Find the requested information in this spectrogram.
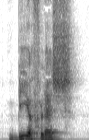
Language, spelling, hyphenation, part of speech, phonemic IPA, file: Dutch, bierfles, bier‧fles, noun, /ˈbirflɛs/, Nl-bierfles.ogg
- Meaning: beer bottle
